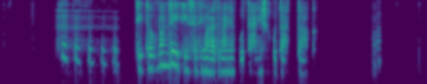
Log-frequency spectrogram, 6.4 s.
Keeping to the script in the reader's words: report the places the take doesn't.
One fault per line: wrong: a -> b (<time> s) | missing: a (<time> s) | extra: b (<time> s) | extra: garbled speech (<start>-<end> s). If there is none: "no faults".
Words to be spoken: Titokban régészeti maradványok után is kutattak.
no faults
